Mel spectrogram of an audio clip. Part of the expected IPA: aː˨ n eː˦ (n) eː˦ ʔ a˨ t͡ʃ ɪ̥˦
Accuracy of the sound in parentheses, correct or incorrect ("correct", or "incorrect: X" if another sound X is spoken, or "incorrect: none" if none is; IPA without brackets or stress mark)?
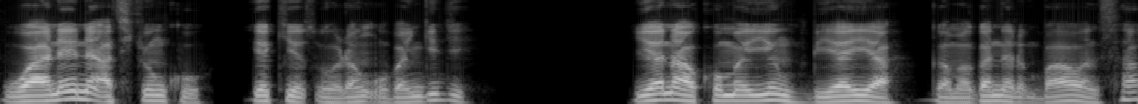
correct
